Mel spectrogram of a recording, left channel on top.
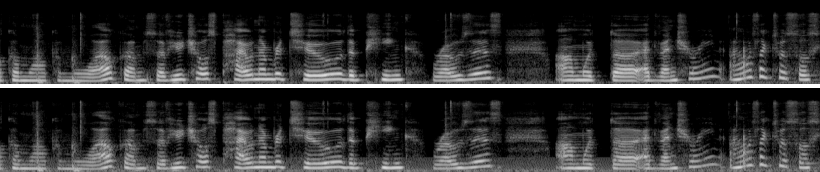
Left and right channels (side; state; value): right; noise; hum, 22 dB below the sound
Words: welcome, welcome. So if you chose pile number 2, the pink roses, with the adventuring, I always like to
